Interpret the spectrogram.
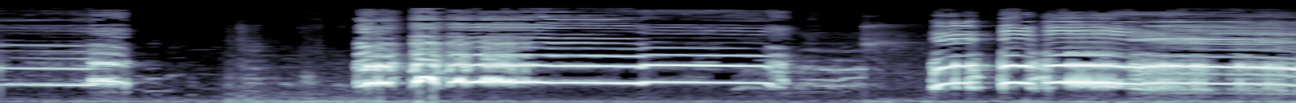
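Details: Roosters from heritage chicken breeds crow twice. First comes a short tail, then a crow with a sharp stuttered onset and a steady two-second sustained note. After a pause a second crow rises, wavers and holds on.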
